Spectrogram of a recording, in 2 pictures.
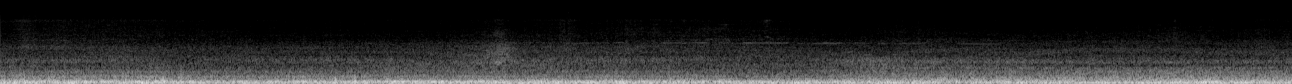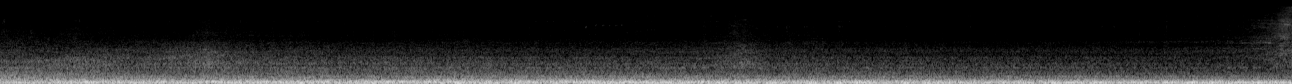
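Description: Steady low road rumble of a car's engine and tyres, heard from inside the moving car.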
